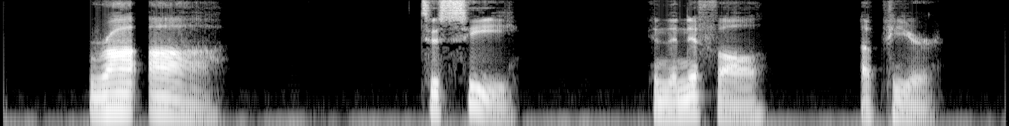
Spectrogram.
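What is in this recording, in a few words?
"רָאָה", Hebrew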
